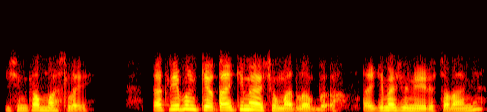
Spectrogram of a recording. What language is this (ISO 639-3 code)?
kas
